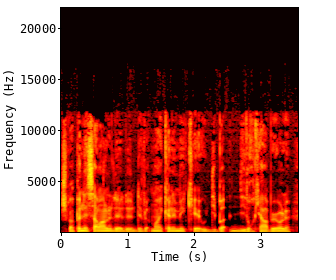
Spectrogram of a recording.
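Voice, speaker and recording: A man rushes at a very fast pace in a monotone, flat intonation. His pitch is very deep and low against a quiet background. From Europe. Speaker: political science student. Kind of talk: casual expert discussion.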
